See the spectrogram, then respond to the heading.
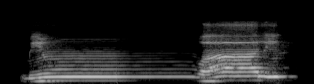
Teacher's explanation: اب جو غننے کا ساؤنڈ ہے ہونٹ گول کر کے آپ نے ادا کرنا ہے، جو واو کا مخرج ہے. غننے کا ساؤنڈ آپ نے واو کے مخرج سے ادا کرنا ہے، یعنی ہونٹ گول کر کے ادا کرنا ہے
